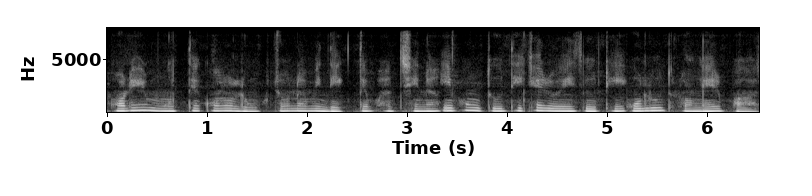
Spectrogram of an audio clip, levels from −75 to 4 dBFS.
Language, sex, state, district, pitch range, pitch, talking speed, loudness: Bengali, female, West Bengal, Dakshin Dinajpur, 200-235 Hz, 215 Hz, 145 wpm, -12 LUFS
